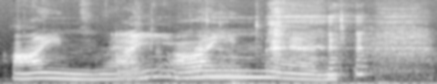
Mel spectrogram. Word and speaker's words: Ayn Rand: We looked up this pronunciation. Ayn Rand.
